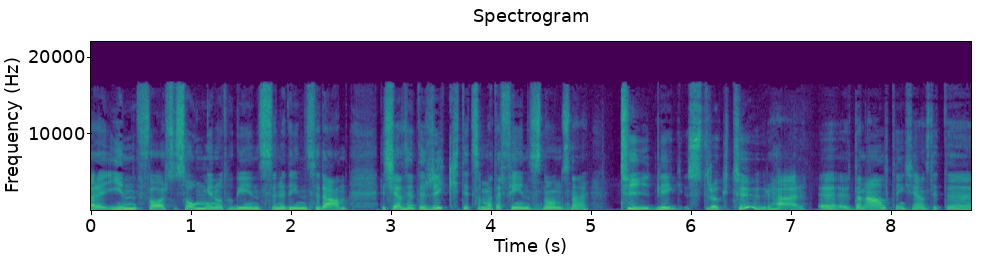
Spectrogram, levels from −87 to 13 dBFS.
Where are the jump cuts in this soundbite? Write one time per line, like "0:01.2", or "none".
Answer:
0:07.2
